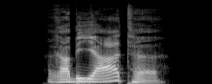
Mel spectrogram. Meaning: inflection of rabiat: 1. strong/mixed nominative/accusative feminine singular 2. strong nominative/accusative plural 3. weak nominative all-gender singular 4. weak accusative feminine/neuter singular
- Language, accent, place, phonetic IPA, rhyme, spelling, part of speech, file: German, Germany, Berlin, [ʁaˈbi̯aːtə], -aːtə, rabiate, adjective, De-rabiate.ogg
